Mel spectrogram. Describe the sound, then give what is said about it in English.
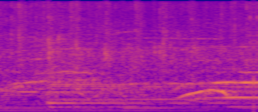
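A church audience claps steadily throughout, a dense wash of applause with some tonal music or voices underneath and a brief rising-falling pitched tone near the end. “Can you clap your hands?”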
